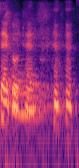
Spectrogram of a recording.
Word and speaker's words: Ekoten: I would now like to invite team number 3, Ekoten, or however you pronounce it. Yeah, it's Ekoten.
